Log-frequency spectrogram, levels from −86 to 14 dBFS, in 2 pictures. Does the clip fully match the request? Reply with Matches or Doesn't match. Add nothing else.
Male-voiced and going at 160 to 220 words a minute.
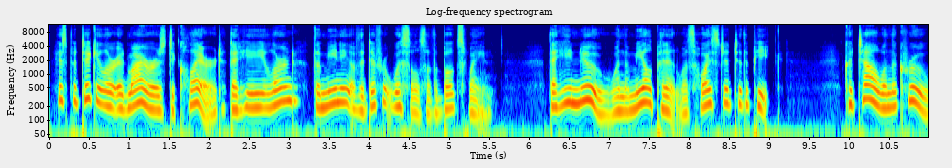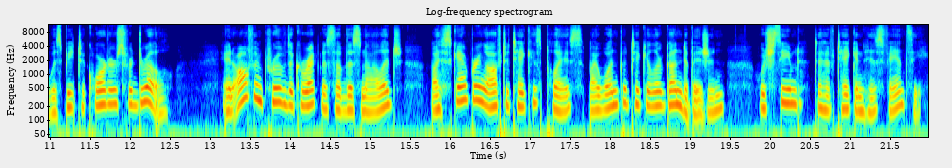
Doesn't match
